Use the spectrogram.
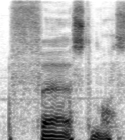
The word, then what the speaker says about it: First Moss: First as in First. Yes. Not as in thirsty. Not as in thirsty. Yeah, no, it's spelt First Moss.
